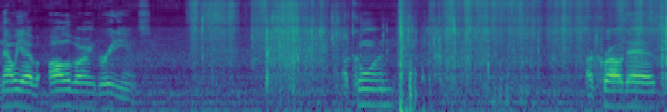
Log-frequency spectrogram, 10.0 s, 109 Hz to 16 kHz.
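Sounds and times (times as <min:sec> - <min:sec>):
plastic bag crinkling: 0:02.8 - 0:10.0.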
